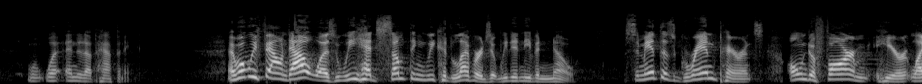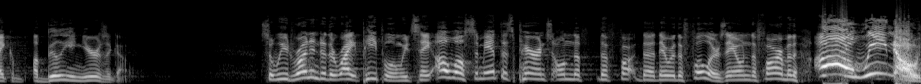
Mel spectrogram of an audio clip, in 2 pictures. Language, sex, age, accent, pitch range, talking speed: English, male, 40-59, American, 180-260 Hz, 200 wpm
